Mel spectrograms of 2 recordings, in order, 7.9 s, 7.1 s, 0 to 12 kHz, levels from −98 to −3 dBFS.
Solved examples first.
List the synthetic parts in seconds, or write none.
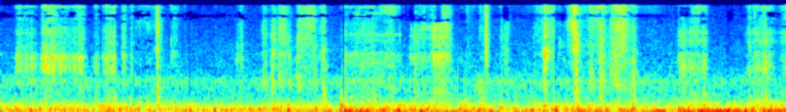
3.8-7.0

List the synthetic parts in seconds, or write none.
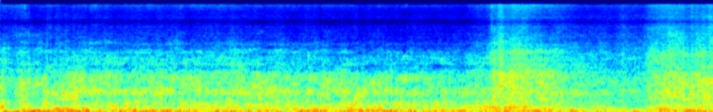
0.0-7.1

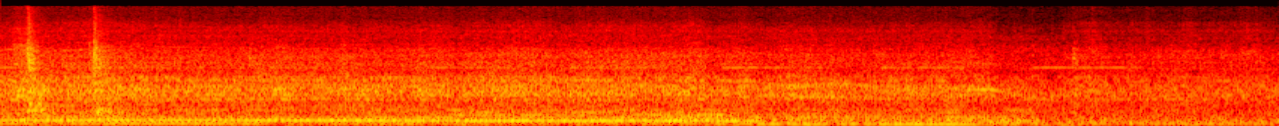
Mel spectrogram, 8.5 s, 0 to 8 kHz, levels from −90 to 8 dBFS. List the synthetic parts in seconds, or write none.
none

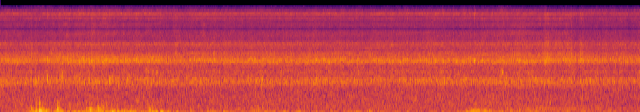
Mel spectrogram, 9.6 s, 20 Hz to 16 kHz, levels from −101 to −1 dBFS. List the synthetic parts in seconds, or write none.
0.0-9.6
